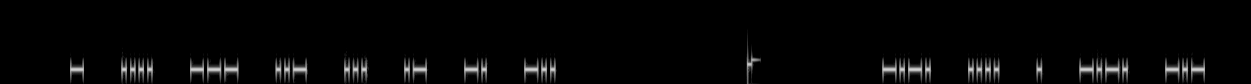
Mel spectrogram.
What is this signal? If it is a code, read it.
Morse code, heard as a keyed tone, about 28 wpm, spaced as for 16 wpm, 700 Hz. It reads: THOUSAND CHECK
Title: 3x Character Spacing - Top 500 Words - 28wpm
